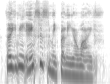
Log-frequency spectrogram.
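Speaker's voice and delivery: put-on high, loud teasing kid voice; joking kid sidekick. A narrator's reading. Tails nudges the nervous groom, joking.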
